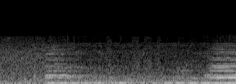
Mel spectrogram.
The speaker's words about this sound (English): Wait, the train's coming through.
